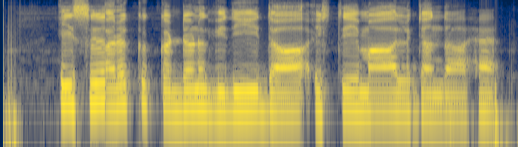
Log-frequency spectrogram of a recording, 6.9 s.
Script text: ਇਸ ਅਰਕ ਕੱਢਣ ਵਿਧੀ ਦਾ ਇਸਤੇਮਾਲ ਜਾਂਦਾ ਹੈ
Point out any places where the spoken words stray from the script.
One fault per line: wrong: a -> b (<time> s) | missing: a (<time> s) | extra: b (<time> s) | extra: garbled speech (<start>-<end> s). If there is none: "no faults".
no faults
